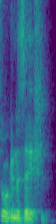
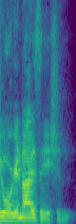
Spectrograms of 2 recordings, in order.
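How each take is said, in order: First: The word is said with a New York accent. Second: The word is said without a New York accent. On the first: The speaker calls it right. "you're in New York, my friend. It's organization" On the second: The speaker calls it wrong. "Don't say organization"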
